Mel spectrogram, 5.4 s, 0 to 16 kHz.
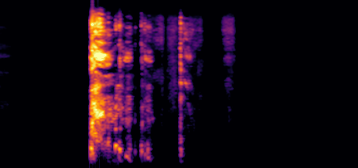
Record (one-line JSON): {"cough_length": "5.4 s", "cough_amplitude": 32203, "cough_signal_mean_std_ratio": 0.24, "survey_phase": "alpha (2021-03-01 to 2021-08-12)", "age": "18-44", "gender": "Female", "wearing_mask": "No", "symptom_fatigue": true, "symptom_change_to_sense_of_smell_or_taste": true, "symptom_loss_of_taste": true, "symptom_onset": "5 days", "smoker_status": "Current smoker (1 to 10 cigarettes per day)", "respiratory_condition_asthma": false, "respiratory_condition_other": false, "recruitment_source": "Test and Trace", "submission_delay": "3 days", "covid_test_result": "Positive", "covid_test_method": "RT-qPCR", "covid_ct_value": 19.6, "covid_ct_gene": "ORF1ab gene", "covid_ct_mean": 19.7, "covid_viral_load": "340000 copies/ml", "covid_viral_load_category": "Low viral load (10K-1M copies/ml)"}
